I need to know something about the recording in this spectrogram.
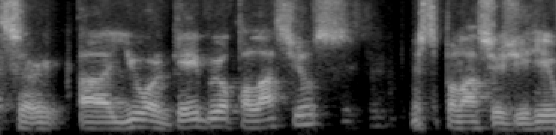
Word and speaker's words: Gabriel: It's spelled Gabriel, but it's Gabriel.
